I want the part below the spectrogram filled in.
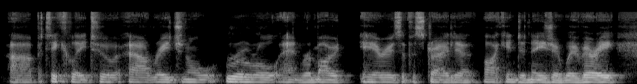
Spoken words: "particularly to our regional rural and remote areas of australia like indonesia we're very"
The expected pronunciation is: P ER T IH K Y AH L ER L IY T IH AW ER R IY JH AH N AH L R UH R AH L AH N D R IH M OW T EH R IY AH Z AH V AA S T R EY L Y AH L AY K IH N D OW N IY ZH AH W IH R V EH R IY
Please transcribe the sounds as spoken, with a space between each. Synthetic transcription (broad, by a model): P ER T IH K Y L L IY T IH AW ER R IY JH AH N L R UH R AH L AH N R IH M OW T EH R IY AH Z AH V AA S T R EY L Y AH L AY K IH N D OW N IY ZH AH W IH R V EH R IY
